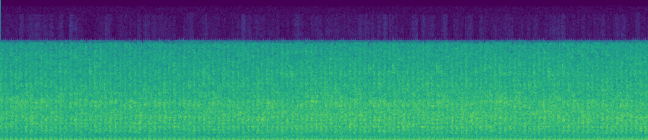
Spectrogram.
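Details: Freshly rebuilt supercharged Acura Integra engine, first start after reinstall, exhaust not finished: loud even exhaust pulses at steady cold idle, no ticking or knocking; healthy.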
